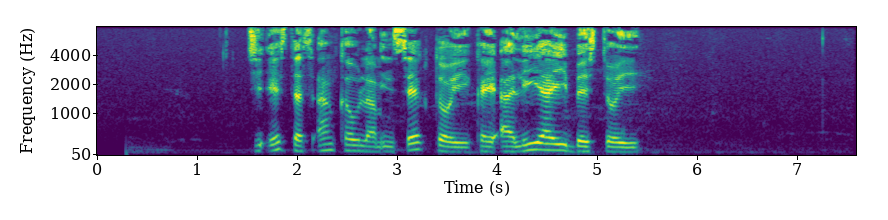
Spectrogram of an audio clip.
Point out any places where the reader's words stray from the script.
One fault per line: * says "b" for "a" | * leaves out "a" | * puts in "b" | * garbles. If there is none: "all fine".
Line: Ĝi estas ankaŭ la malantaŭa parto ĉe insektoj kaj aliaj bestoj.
* leaves out "malantaŭa parto ĉe"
